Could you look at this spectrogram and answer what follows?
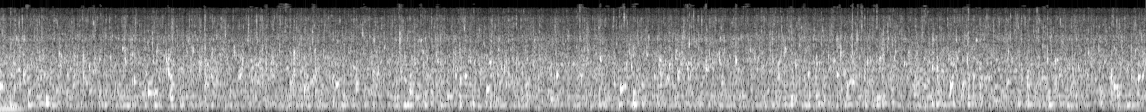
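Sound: flowing river stream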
